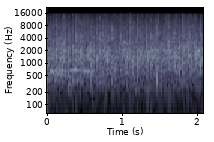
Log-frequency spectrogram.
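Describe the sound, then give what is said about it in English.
Dense, steady applause from a game show audience welcoming a new contestant, a loud and even wash of many hands clapping, with no voices over it. “Round of applause for Kate. Let's welcome Kate.”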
